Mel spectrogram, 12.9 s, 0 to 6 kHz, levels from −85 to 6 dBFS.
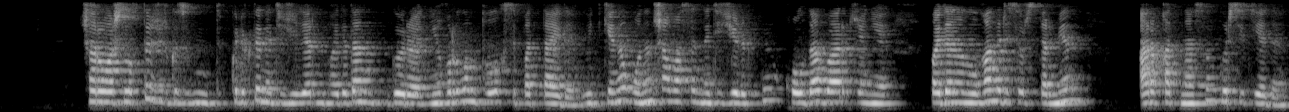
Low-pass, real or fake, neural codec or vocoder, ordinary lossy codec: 5.4 kHz; real; none; none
